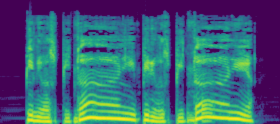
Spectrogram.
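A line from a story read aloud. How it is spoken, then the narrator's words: Nasal mocking imitation. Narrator (Russian): гнусаве передразнила она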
